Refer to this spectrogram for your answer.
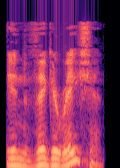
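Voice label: "invigoration", British English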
